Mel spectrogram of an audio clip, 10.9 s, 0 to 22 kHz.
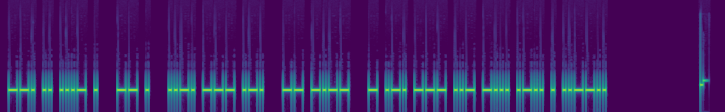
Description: Morse code, heard as a keyed tone, about 28 wpm, 700 Hz. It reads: GIVE ME FOR MY TROUBLE?
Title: Sentences from Top 1200 Words 28wpm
